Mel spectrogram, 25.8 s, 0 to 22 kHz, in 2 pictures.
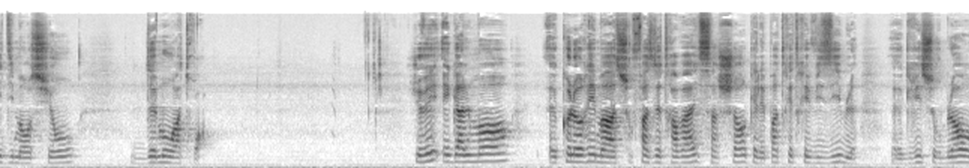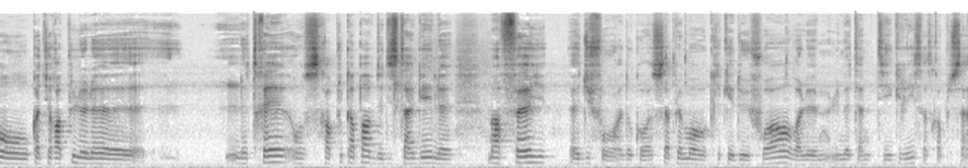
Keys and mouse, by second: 21.7 click, 21.9 click, 22.1 double click, 23.4 click.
